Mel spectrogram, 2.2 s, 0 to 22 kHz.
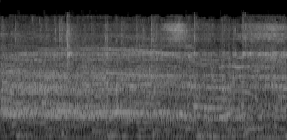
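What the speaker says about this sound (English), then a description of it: "Come on, give them a big round of applause." A crowd roars and cheers for Rathkeale after the 2011 Limerick junior football final against Glin, a continuous loud wash of applause with shouting voices mixed throughout.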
